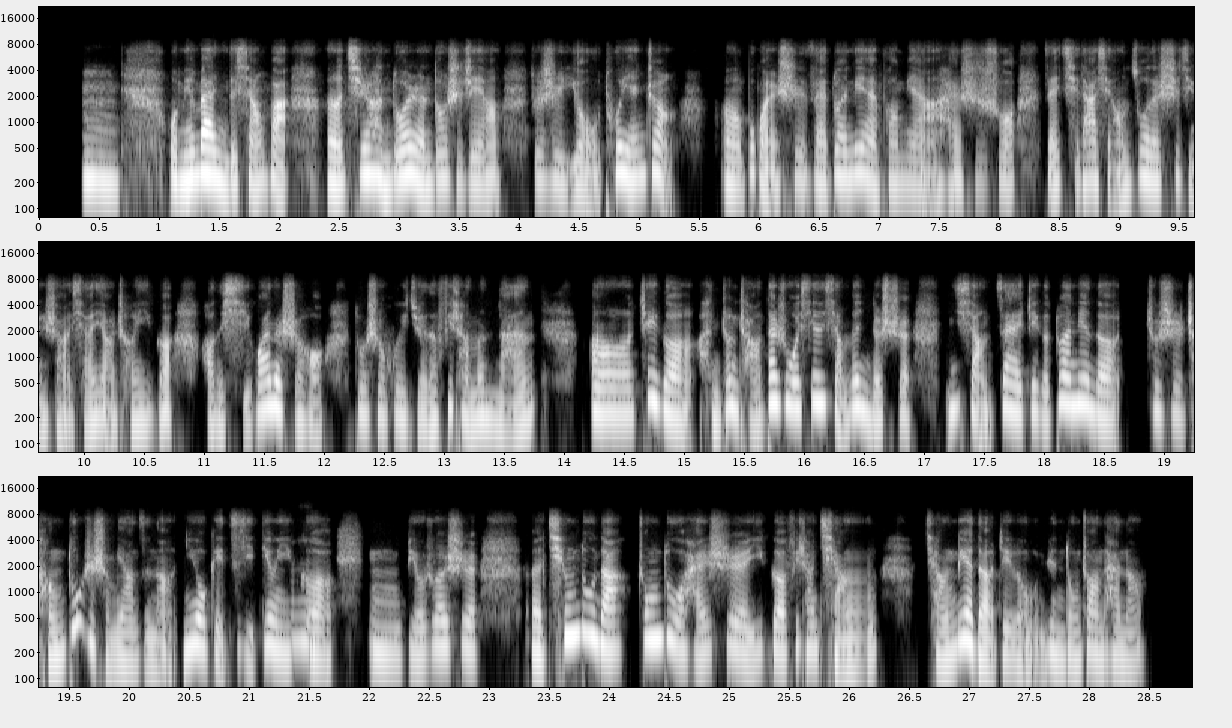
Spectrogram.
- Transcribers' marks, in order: none
- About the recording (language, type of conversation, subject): Chinese, advice, 你想开始锻炼却总是拖延、找借口，该怎么办？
